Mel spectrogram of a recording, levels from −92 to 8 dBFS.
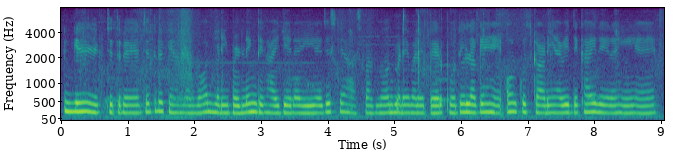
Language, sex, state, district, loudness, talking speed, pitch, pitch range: Hindi, female, Madhya Pradesh, Bhopal, -16 LUFS, 190 wpm, 205 Hz, 200-220 Hz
